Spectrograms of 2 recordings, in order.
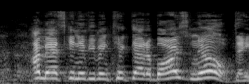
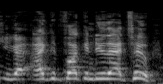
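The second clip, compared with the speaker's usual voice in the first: usual speaking voice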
